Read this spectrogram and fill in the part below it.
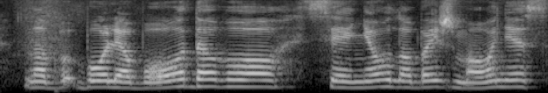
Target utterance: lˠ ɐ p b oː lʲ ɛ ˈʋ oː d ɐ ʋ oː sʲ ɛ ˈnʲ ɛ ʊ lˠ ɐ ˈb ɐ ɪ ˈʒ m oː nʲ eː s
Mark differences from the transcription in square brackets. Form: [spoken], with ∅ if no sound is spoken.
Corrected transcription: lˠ ɐ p b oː lʲ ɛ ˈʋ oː d ɐ ʋ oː sʲ ɛ ˈnʲ ɛ ʊ lˠ ɐ ˈb ɐ ɪ ˈʒ m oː nʲ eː s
